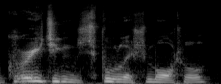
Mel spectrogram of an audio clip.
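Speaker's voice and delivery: low, slow, menacing devil voice; devil's greeting. Acted. Satan greeting the ghost, low menacing voice. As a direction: greet him like the lord of hell.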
